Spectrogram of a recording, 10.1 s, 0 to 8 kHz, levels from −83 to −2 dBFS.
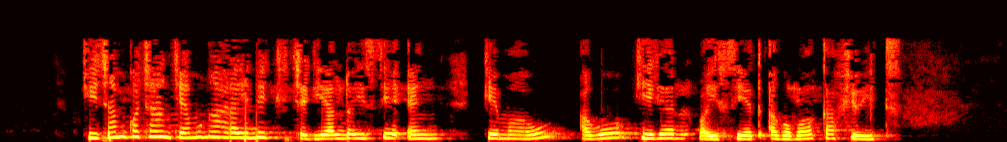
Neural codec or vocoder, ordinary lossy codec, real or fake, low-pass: vocoder, 22.05 kHz, 80 mel bands, WaveNeXt; MP3, 24 kbps; fake; 7.2 kHz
